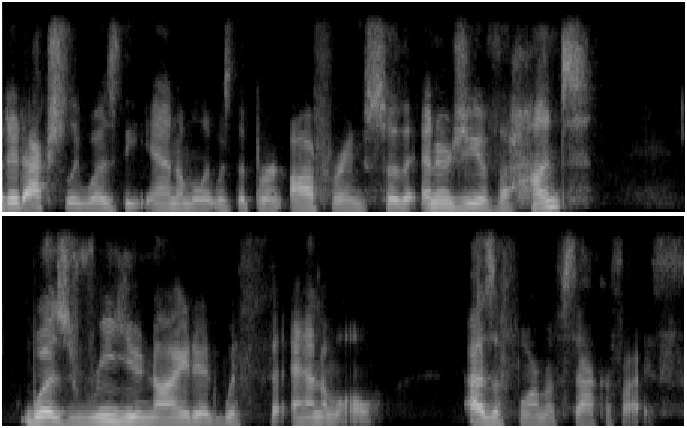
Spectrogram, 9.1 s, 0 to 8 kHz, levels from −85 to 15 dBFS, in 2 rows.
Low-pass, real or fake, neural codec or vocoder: 7.2 kHz; real; none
